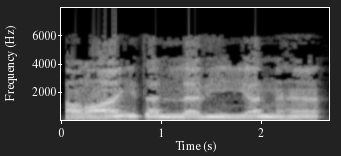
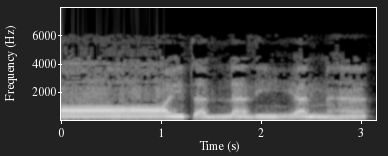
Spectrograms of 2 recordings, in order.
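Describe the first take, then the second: First: Slow, louder recitation, no hard stop inside أرأيت; softened hamza. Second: Slow, louder recitation, second hamza of أرأيت becomes prolonged aa; hamza as long alif. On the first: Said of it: "بتسهيل الهمزة التي بعد الراء بين بين". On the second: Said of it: "بإبدالها ألفا مع الإشباع هكذا". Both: Shown as a demonstration.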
